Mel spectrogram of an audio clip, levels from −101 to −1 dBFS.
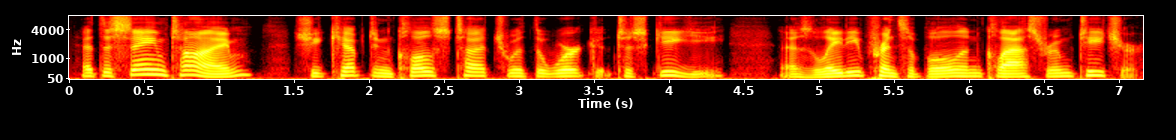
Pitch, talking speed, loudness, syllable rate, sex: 160 Hz, 170 wpm, -19 LUFS, 4.4 syllables/s, male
